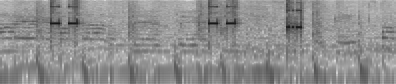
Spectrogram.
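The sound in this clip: A Nextel phone's push-to-talk chirp: two loud, quick electronic double beeps, then a single slightly longer and lower beep, over a low rumbling background.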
